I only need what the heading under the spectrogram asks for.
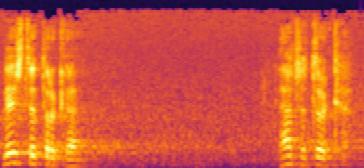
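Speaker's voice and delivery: ordinary delivery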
